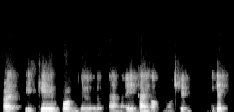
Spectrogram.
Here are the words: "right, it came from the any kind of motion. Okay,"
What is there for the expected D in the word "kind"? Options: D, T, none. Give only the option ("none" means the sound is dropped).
none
